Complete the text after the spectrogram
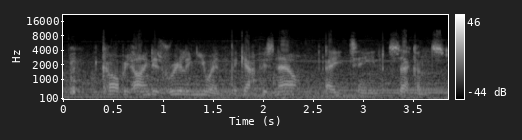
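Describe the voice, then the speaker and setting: A man voicing a calm male race engineer in a racing game, giving terse, clipped pit radio calls. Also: medium pitch, moderate pace, gravelly, very noisy, lightly acted. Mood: matter-of-fact.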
